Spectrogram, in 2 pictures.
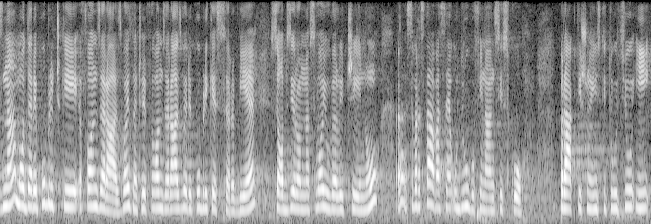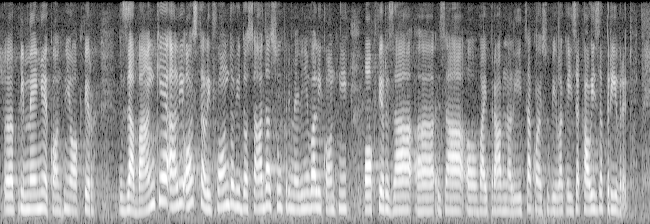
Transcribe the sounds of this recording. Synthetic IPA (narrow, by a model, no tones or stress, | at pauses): znaːmo̞d̪aɾe̞publit͡ʂkifo̞nd̪zaɾaːzʋo̞jznat͡ʃifo̞nd̪zaɾaːzʋo̞jɾe̞publike̞srbije̞ | so̞bziɾo̞mnasʋo̞juʋe̞lit͡ʂinu | sʋr̩st̪aʋase̞ʔud̪ɾuɡufinant̪sisku | pɾakt̪it͡ʃnuinst̪it̪uːt̪sijuʔipɾimeɲujeko̞nt̪nio̞kʋiɾ | zabaŋke̞ʔaliʔo̞st̪alifo̞nd̪o̞ʋid̪o̞sad̪asupɾimeɲiʋaliko̞nt̪ni | o̞kʋiɾza | zaoʋajpɾaːʋnaliːt̪sako̞jasubiːlaizakaoizapɾiʋɾḛd̪u̥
